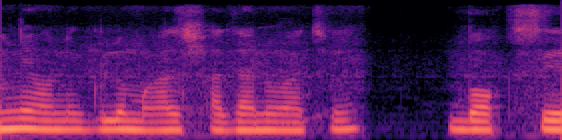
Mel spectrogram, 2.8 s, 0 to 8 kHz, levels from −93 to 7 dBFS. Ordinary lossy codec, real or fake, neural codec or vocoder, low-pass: AAC, 32 kbps; real; none; 7.2 kHz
